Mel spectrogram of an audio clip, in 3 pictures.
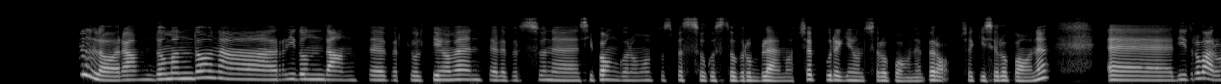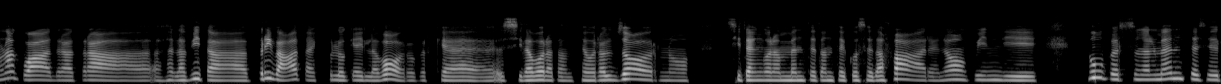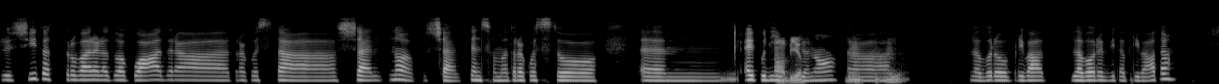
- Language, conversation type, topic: Italian, podcast, Cosa fai per mantenere l'equilibrio tra lavoro e vita privata?
- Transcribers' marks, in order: none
